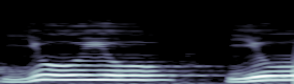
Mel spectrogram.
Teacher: mad thobii ini panjangnya dua harakat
